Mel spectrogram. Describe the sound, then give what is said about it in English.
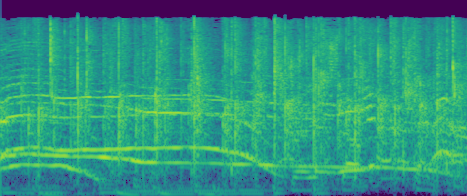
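An audience at a roast battle claps steadily for a few seconds, a dense patter of hands mixed with cheering voices and a sustained tonal sound underneath, fairly loud throughout. “Round of applause, Kirsty Carr.”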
